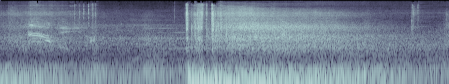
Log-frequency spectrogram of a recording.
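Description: Bombs dropped on a ship exploding in a naval video game: a sudden heavy boom followed by a sustained low rumble, loud and close, with faint game sounds before it.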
